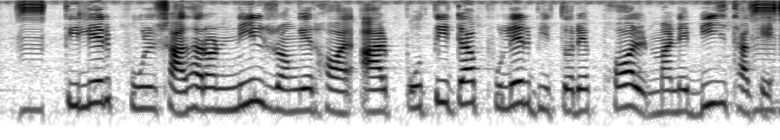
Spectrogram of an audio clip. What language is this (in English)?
Bangla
